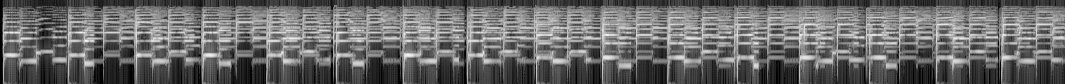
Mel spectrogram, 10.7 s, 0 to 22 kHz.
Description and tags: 8-kairatune-90bpm-4M
loop made whith kairatune vsti
loop, ambiant, space, electronic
